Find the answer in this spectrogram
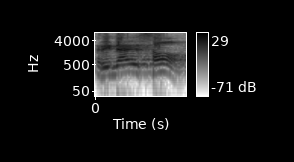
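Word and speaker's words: Renaissance: ये लिखा है मैंने रिनेसेंस, REINAISSANCE, अल्लाह माफ करे इतने लंबे भी स्पेलिंग होते हैं। अच्छा, इसका नाम है रिनेसां, इसे पढ़ते हैं रिनेसां।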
